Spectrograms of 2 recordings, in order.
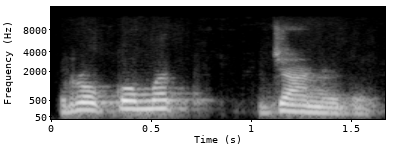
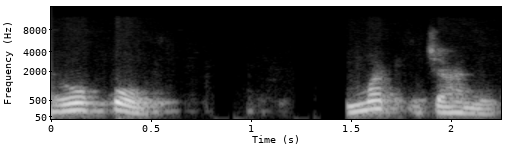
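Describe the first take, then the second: First: रोको मत run together, then जाने दो; pause after मत. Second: रोको alone, a clear break, then मत जाने; pause after रोको. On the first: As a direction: break before जाने दो, not after रोको. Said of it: "लेकिन दूसरे वाक्य में". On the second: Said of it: "जैसे पहला वाक्य है". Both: Shown as a demonstration.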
